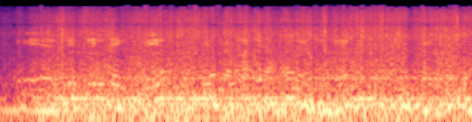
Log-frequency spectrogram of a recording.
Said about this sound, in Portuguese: Tava ouvindo a Rádio Bandeirante, som no talo e a chuva ali também, ó. Chuva forte é? agora.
